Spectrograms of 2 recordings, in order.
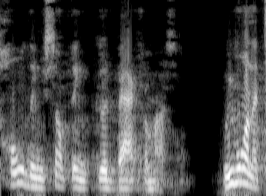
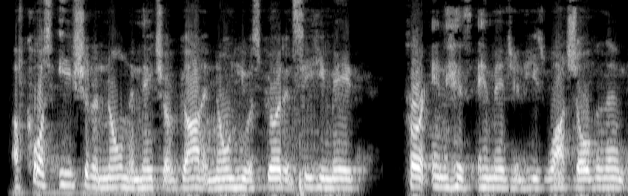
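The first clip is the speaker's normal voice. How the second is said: ordinary talk, nothing marked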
